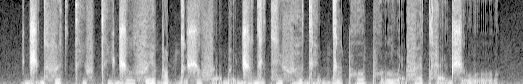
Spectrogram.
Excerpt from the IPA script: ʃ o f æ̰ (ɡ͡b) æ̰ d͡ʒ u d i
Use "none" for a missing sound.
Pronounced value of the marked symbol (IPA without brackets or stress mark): b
